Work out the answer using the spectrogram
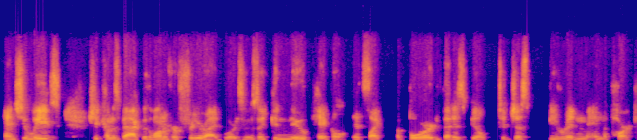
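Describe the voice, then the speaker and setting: A young man, a para snowboarder, telling his own story in a casual, lively way and acting out what people said. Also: on the low side, moderate pace, breathy edge, low-quality recording. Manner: casual, animated retelling with voiced quotes. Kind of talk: personal storytelling talk.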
